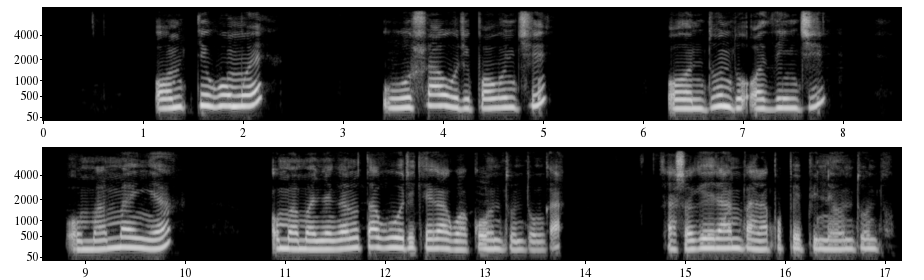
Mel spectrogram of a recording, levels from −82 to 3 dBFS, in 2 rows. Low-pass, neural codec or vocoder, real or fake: 7.2 kHz; none; real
